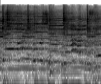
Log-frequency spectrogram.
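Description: Live instrumental Macedonian folk band music: a clarinet plays a winding melody over keyboard bass and drums.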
